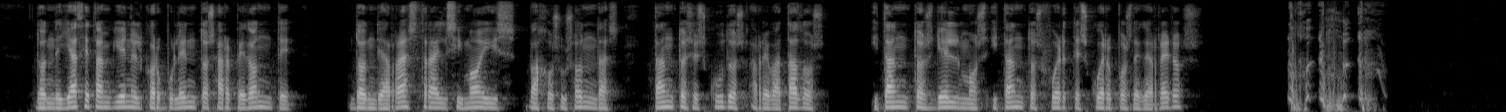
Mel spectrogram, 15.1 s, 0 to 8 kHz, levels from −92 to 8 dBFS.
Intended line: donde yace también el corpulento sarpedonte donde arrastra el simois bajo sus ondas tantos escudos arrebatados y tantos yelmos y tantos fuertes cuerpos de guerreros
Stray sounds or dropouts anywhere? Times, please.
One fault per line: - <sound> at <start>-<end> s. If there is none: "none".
- cough at 12.9-13.9 s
